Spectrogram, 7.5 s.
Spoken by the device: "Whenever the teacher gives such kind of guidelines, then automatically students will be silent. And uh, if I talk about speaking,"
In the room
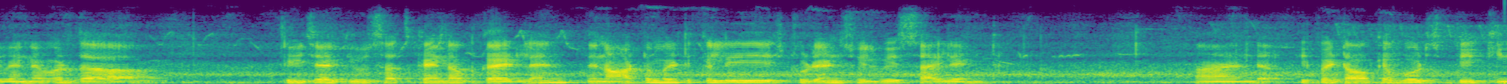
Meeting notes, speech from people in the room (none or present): none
